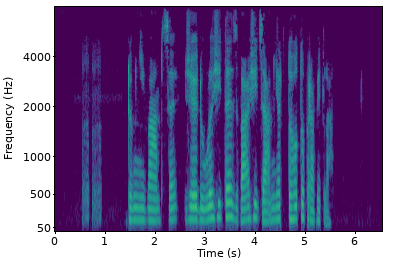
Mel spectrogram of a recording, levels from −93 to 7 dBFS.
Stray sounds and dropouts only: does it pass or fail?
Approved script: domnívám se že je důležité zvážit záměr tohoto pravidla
fail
